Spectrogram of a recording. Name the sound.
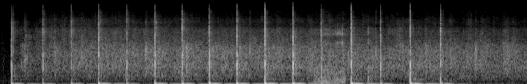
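audience applause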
